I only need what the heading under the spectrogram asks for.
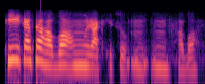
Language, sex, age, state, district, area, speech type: Assamese, female, 30-45, Assam, Dhemaji, rural, conversation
